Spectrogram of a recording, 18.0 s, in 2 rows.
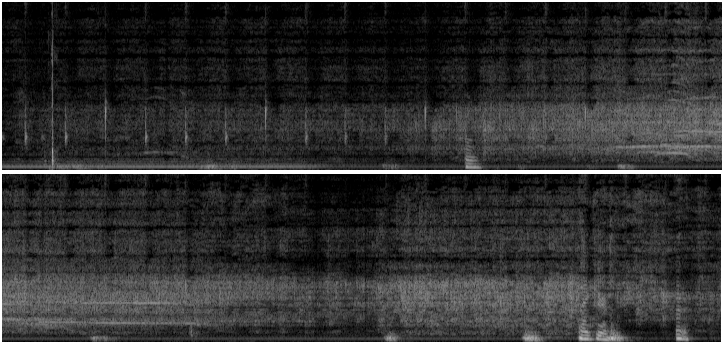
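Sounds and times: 
scattered whoops: 1.5 - 2.4, 6.6 - 12.1
audience applause and cheering: 5.0 - 17.9
speech: 5.8 - 6.2, 16.3 - 17.7.

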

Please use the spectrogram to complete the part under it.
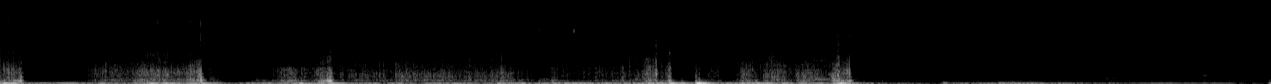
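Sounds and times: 
low steady hum: 0.0 - 12.7
scratching and brushing: 0.9 - 2.2, 2.8 - 8.7.

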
